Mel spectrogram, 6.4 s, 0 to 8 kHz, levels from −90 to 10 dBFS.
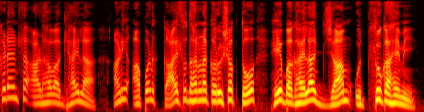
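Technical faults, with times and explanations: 0.44 to 5.37 s, automatic gain rising: The automatic gain control judged the input too quiet and kept raising its gain across nearly five seconds, a total lift of about 13 dB. Because the gain is applied to the whole signal, the speech and the background noise swell together, so the level climbs slowly rather than jumping. The call microphone processing is also present, with its high-pass filter trimming the lowest bass and nothing above 8 kHz.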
